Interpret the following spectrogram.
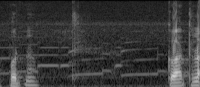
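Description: A man speaking, with a pause of about a second in which only faint background music with a few held notes is heard before his speech resumes near the end.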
